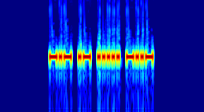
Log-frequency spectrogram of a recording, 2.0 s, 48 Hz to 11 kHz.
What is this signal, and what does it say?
Morse code, heard as a keyed tone, about 53 wpm, 700 Hz. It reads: KA5X
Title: USA Call Signs - 6x Character Spacing - 50wpm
